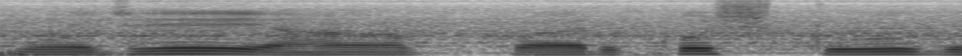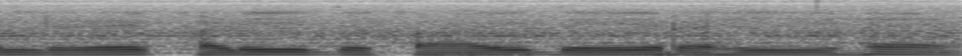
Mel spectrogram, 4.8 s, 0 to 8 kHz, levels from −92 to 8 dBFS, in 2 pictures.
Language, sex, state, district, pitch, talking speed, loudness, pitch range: Hindi, male, Madhya Pradesh, Katni, 120 Hz, 110 wpm, -16 LUFS, 110-125 Hz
